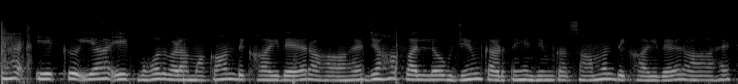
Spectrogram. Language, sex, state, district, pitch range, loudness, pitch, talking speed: Hindi, female, Bihar, Lakhisarai, 205-240 Hz, -29 LUFS, 215 Hz, 195 wpm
